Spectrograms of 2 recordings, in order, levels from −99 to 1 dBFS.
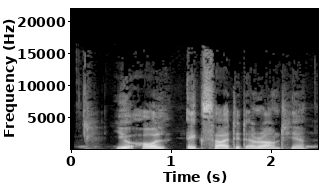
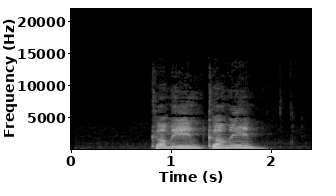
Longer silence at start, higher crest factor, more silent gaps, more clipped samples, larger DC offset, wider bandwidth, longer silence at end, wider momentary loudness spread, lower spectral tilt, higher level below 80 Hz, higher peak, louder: second, 0.1 s vs 0.8 s; about the same, 18 dB vs 16 dB; neither; neither; neither; first, 16 kHz vs 10 kHz; second, 0.05 s vs 0.45 s; about the same, 9 LU vs 8 LU; about the same, -5 dB/octave vs -5.5 dB/octave; first, -54 dBFS vs -76 dBFS; first, -2 dBFS vs -20 dBFS; first, -20 LUFS vs -33 LUFS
